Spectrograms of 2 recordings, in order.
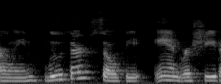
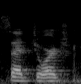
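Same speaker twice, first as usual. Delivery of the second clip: ordinary delivery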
